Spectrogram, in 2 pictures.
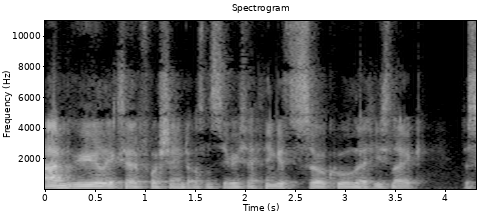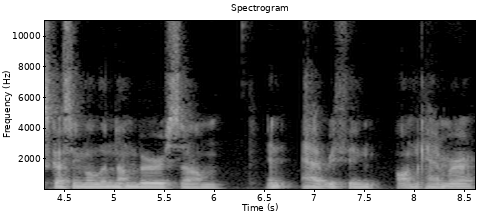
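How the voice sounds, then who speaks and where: Against a quiet background, a man with a slight Hamburg accent speaks at a moderate pace in a very deep, low voice with fairly even intonation. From Germany, Hamburg. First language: German. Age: young. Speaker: livestreamer. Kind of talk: casual chat.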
